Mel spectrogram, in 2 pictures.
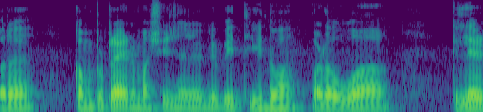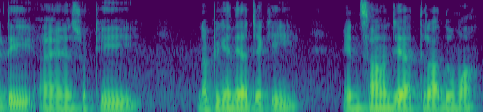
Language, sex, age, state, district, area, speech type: Sindhi, male, 30-45, Maharashtra, Thane, urban, spontaneous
